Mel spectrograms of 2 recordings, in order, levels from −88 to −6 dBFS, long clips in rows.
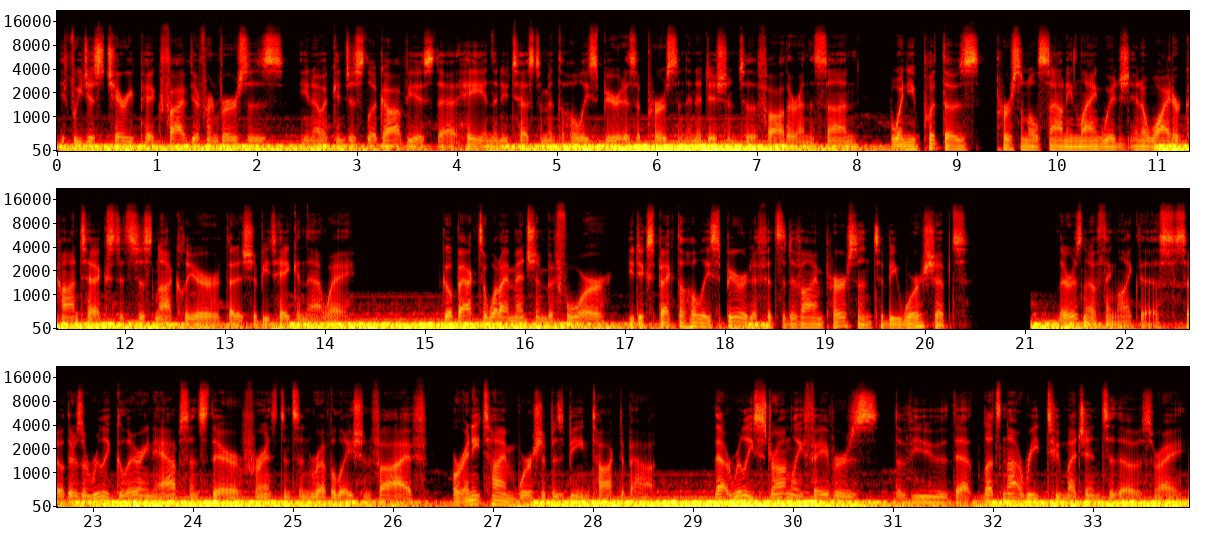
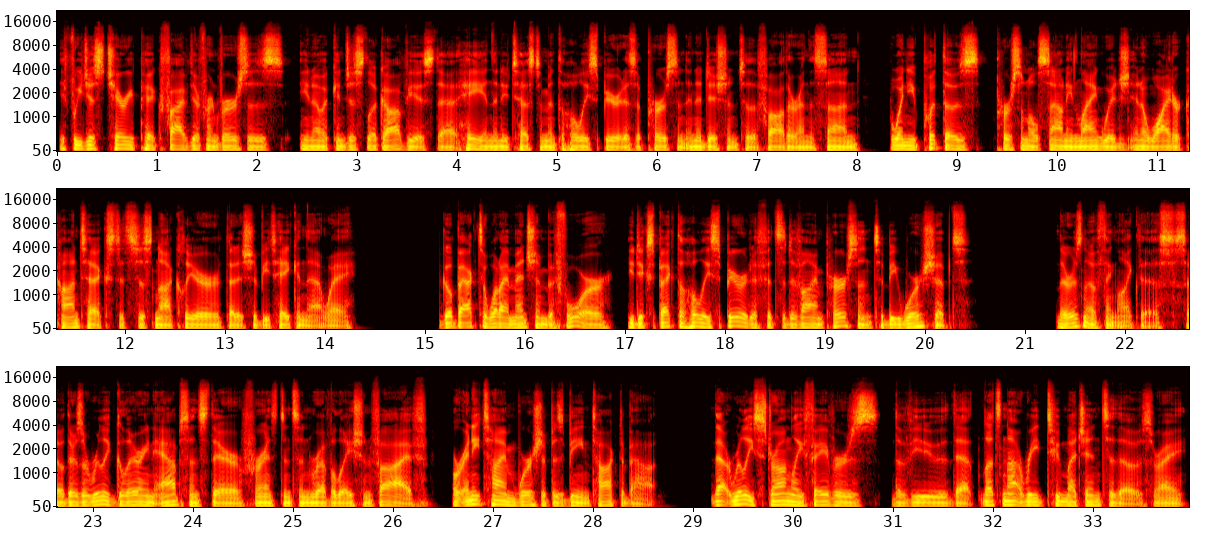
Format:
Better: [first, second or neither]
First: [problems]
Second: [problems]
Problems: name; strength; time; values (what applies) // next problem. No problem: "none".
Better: second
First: low rumble; loud; until 8.5 s, from 11 to 18 s and from 21 s on; 1 dB below the speech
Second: none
